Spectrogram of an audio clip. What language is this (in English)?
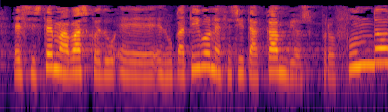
Spanish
